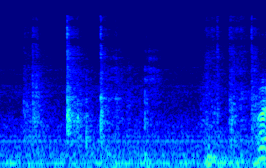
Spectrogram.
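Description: A few light clinks and knocks of metal bar tools, a cocktail shaker tin among them, being picked up and set down on a bar mat.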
